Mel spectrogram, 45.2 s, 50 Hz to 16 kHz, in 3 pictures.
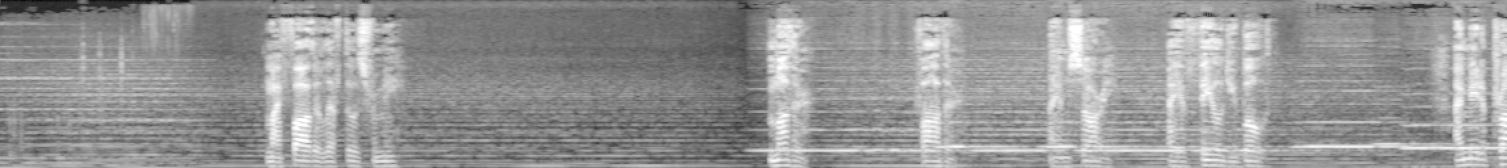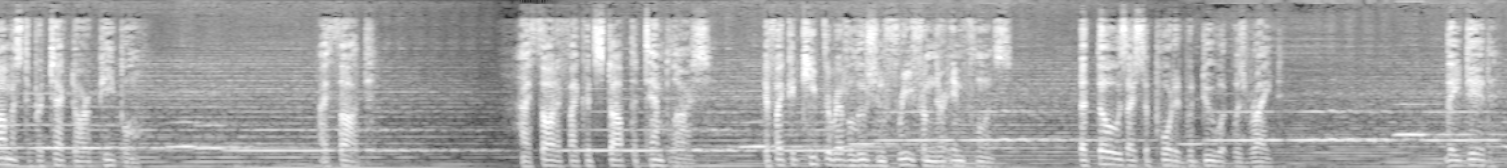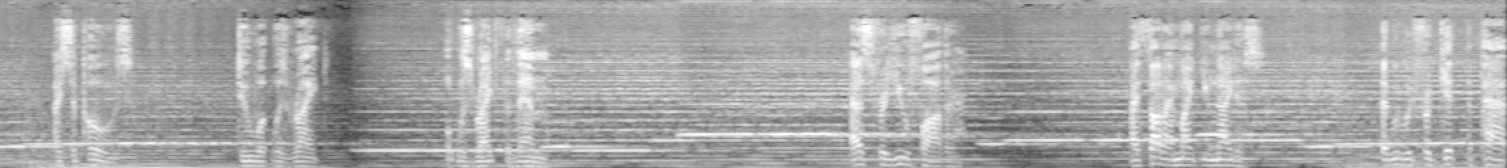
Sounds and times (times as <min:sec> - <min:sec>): Music: 0:00.0 - 0:45.2
Narration, monologue: 0:00.0 - 0:45.2
Male speech, man speaking: 0:02.7 - 0:04.1, 0:07.7 - 0:08.2, 0:09.2 - 0:09.7, 0:10.5 - 0:12.8, 0:14.4 - 0:16.6, 0:18.3 - 0:18.9, 0:20.3 - 0:25.2, 0:25.9 - 0:28.0, 0:29.5 - 0:31.6, 0:32.5 - 0:33.5, 0:34.6 - 0:35.8, 0:38.6 - 0:39.9, 0:41.4 - 0:42.8, 0:43.9 - 0:45.2.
